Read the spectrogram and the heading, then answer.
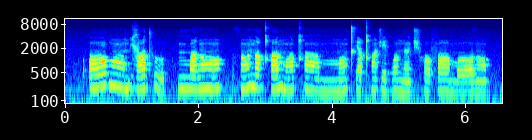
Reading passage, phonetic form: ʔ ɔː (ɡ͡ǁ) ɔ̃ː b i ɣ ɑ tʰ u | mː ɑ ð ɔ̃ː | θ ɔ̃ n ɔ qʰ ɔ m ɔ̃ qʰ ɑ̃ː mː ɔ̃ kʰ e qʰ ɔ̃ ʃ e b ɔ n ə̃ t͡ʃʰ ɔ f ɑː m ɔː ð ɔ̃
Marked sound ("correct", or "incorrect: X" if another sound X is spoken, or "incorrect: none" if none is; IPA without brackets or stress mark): incorrect: ɡ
